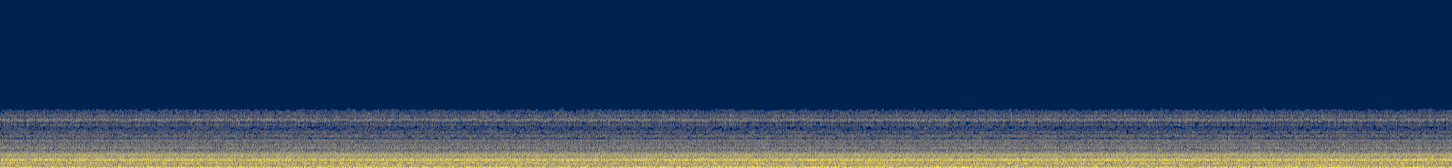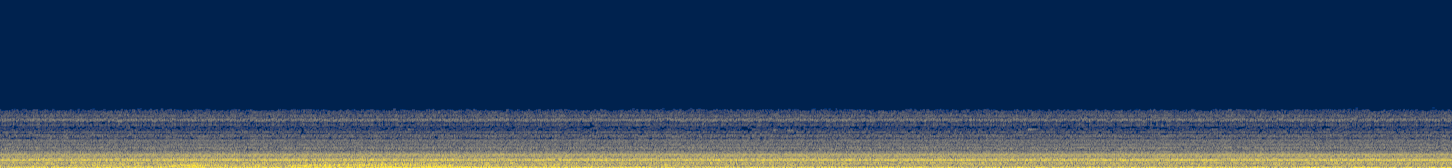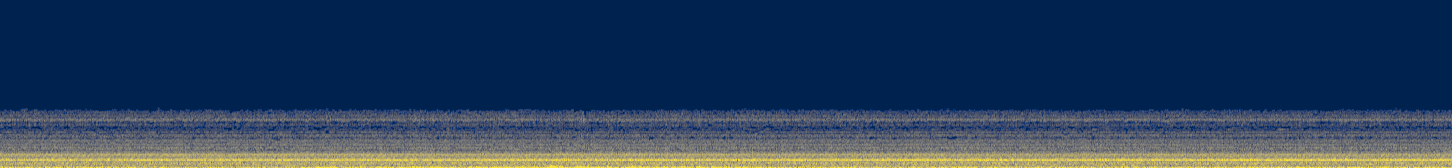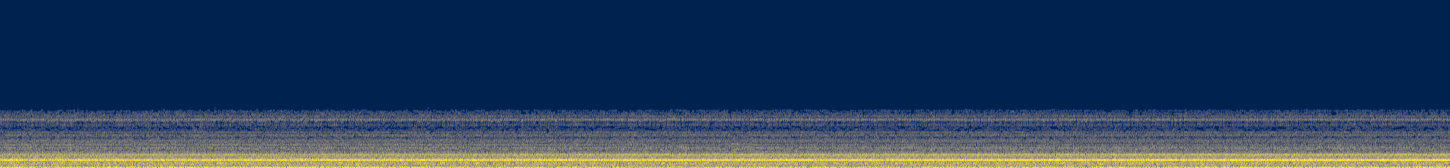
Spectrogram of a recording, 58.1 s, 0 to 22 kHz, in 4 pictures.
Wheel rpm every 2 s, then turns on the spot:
0, 0, 0, 0, 0, 0, 0, 0, 0, 0, 0, 0, 0, 0, 0, 0, 0, 0, 0, 0, 0, 0, 0, 0, 0, 0, 0, 0, 0.
none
